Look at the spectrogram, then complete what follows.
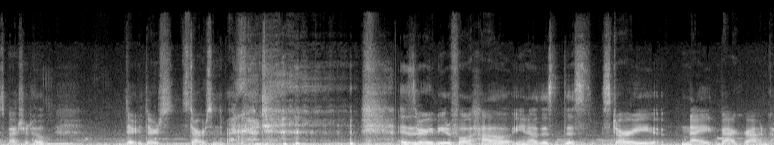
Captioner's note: laugh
